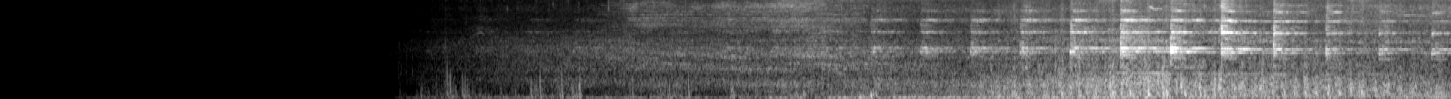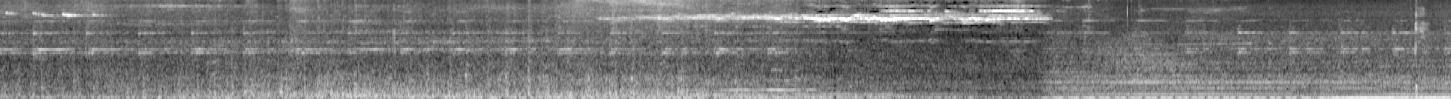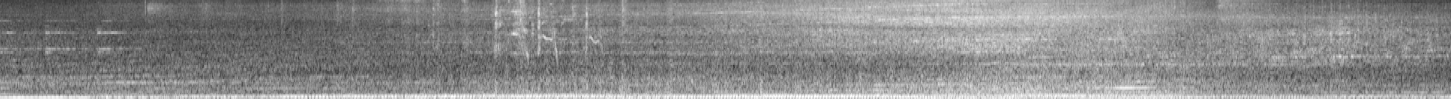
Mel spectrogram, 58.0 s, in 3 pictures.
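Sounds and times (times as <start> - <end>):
train wheels rumbling: 5.6 - 58.0
high wheel squeal: 27.0 - 35.8, 45.4 - 46.8.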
